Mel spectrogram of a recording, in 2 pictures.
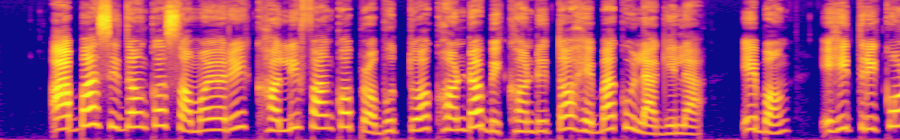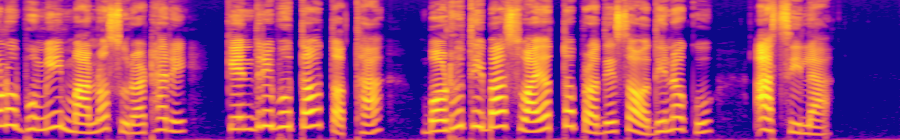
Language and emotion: Odia, neutral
